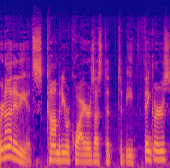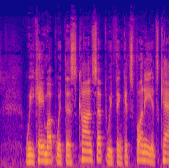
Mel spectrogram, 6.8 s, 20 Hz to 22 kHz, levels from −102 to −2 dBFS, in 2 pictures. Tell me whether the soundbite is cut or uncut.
uncut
